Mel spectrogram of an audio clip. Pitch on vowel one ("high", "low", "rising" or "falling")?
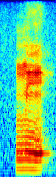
low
